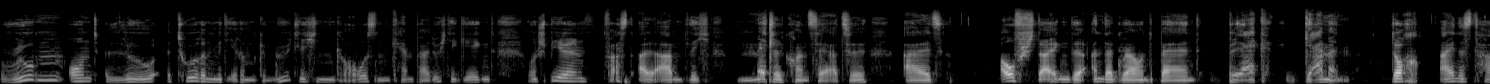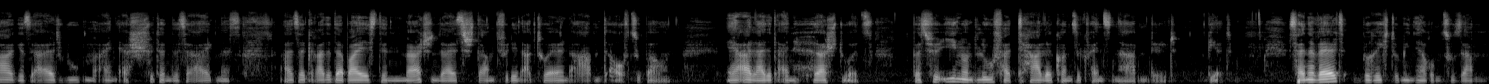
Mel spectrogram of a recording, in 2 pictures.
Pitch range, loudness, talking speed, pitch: 95-115 Hz, -28 LUFS, 125 wpm, 105 Hz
